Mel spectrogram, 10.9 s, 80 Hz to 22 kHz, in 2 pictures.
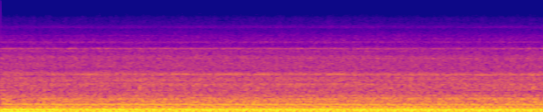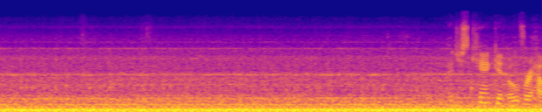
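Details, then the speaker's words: Restored 1997 Land Rover Discovery idling after restoration: steady even idle with a smooth low drone and no knocks or ticks; quiet and healthy. "quiet and smooth it is this thing just it's amazing what a difference"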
